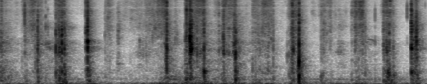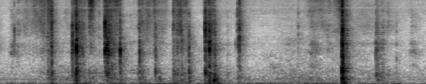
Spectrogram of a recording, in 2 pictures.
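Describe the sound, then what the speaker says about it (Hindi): A deck of tarot cards is shuffled, giving rapid, crisp riffles and slaps in uneven bursts, quiet and close, with no voices. "इस दोबारा फिर भी शफल कर लेती हूँ"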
